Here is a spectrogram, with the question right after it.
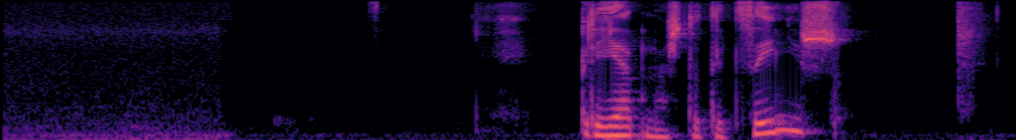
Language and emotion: Russian, positive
